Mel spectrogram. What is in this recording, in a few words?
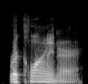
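"recliner", American English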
